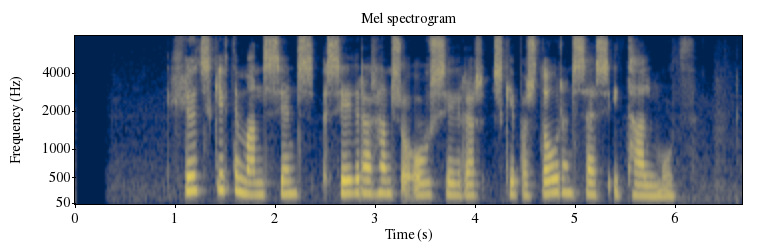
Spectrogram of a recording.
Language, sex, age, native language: Icelandic, female, 30-39, Icelandic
